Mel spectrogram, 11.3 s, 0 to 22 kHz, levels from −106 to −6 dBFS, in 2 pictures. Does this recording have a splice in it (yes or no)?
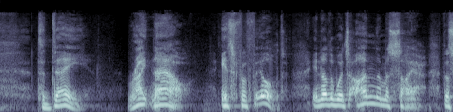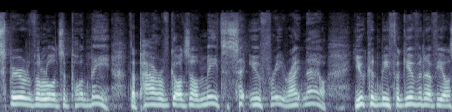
no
